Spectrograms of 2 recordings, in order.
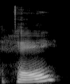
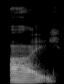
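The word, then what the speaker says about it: hay: I H a why the H is silent in Spanish that's why we don't say whole law we say hola so same thing we don't say hi we say aye aye aye means there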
